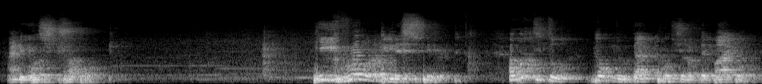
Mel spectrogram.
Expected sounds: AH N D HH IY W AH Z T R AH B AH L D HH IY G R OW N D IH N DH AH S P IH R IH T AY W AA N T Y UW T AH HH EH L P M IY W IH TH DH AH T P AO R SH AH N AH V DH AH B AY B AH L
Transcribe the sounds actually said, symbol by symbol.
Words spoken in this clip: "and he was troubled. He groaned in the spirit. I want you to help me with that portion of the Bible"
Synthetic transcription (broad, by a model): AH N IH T W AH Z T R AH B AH L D HH IY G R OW L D IH N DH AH S P IH R IH T AY W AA N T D T AH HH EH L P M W DH AH T P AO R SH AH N AH V DH AH B AY B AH L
